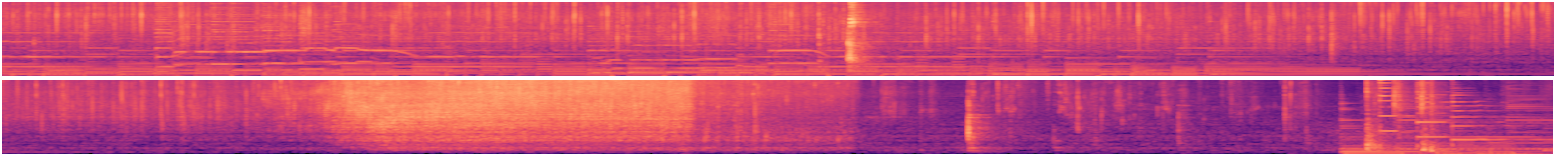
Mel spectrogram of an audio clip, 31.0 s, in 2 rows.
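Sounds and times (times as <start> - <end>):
food crackling in frying pan: 0.0 - 24.1
water hissing in hot pan: 0.0 - 24.1
knock on pan: 8.4 - 8.8.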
